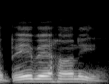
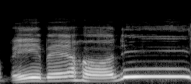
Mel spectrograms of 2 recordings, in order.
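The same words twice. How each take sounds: First: Said in the usual way. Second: High, stretched, loud final word; drawn-out catchphrase. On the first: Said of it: "until I hear you say". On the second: Shown as a demonstration. Host obliging a viewer's request, drawn-out catchphrase. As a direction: let the last word soar and hang. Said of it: "until I hear you say, "Baby, honey".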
